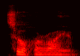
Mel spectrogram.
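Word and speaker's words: צהריים: So the word is unusual. It's an or sound, Tzor. It has a duality marker, Ayim. It has a short vowel, second to last syllable, accented. Tzoharayim.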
